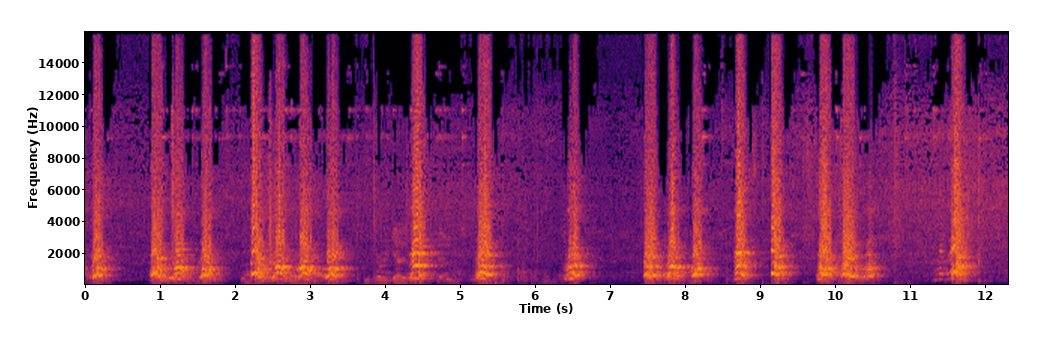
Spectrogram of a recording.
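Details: A Boxer dog, Shoeless, challenging a toy robot with bouts of harsh barks in quick clusters, broken by brief lulls where faint electronic tones from the robot sound.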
